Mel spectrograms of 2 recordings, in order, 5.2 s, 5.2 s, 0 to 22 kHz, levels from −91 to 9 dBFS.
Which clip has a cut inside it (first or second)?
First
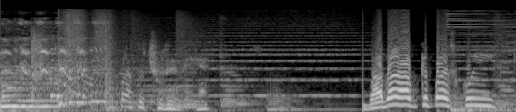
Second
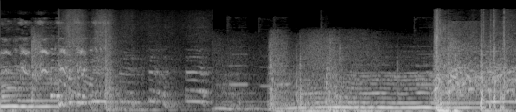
first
